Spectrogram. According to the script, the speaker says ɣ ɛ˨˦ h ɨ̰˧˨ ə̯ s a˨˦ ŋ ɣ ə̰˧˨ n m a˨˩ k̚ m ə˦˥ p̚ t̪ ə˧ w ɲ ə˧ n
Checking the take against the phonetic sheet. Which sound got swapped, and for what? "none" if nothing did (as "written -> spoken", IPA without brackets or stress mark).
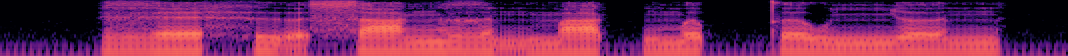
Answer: none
